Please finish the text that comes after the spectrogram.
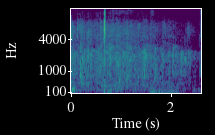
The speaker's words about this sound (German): Ich würde euch ganz gerne einen warmen Applaus geben für das.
